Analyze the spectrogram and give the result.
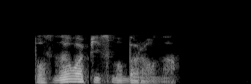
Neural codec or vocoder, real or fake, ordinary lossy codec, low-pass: none; real; AAC, 16 kbps; 7.2 kHz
